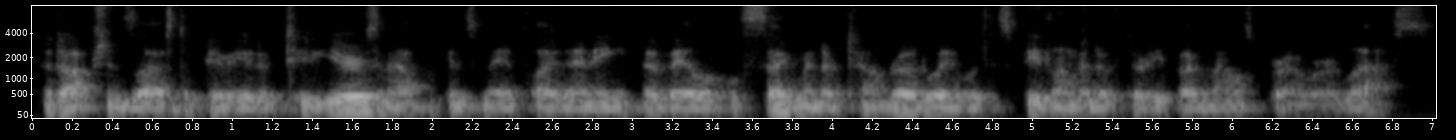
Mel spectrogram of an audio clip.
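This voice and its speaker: Low, mellow-voiced man at a meeting. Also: little pitch movement, rough recording. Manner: halting, with frequent fillers. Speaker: committee member. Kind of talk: meeting discussion, reading a document aloud.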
